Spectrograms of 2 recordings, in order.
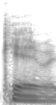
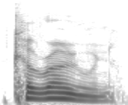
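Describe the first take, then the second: First: The name is said like the English name Kieran. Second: The name is said with a rounded 'Corone' sound. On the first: This is how everyone in England says it. The speaker calls it wrong. "I've always called him Kieran" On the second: This is how the player himself says it. The speaker calls it right. "it's something like Corone is how it's pronounced"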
